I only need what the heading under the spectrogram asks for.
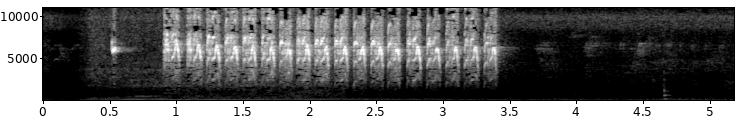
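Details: Little spiderhunter in energetic song: one sharp high chip, then a rapid, steady train of about twenty-five shrill, high notes lasting roughly two and a half seconds before stopping abruptly.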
